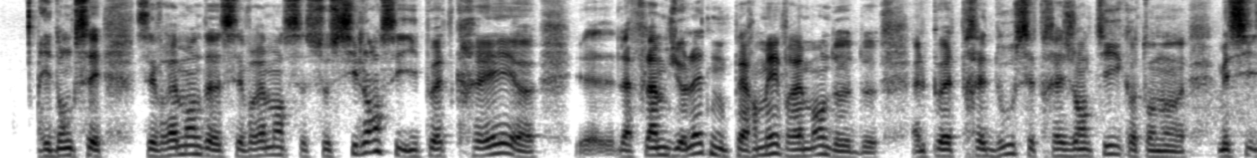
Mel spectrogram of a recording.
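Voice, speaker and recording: Lively intonation runs through a man's medium-pitched voice. He speaks at a fairly quick pace. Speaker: spiritual channel host. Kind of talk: spiritual talk to camera. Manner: halting, many hesitations and repetitions.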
